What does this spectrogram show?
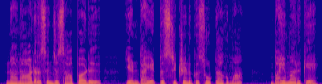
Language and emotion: Tamil, fearful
